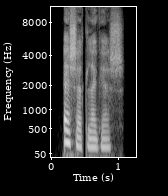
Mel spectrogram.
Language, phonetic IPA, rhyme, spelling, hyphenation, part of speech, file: Hungarian, [ˈɛʃɛtlɛɡɛʃ], -ɛʃ, esetleges, eset‧le‧ges, adjective, Hu-esetleges.ogg
- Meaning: possible, incidental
